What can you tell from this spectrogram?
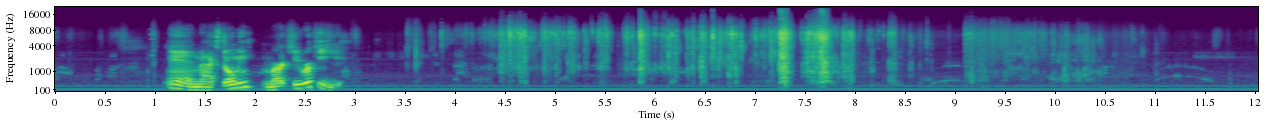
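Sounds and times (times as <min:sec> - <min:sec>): foil wrappers tearing and crinkling: 0:04.0 - 0:10.5.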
